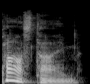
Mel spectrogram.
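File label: "pastime", British English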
